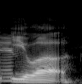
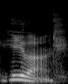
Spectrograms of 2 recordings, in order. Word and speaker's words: Hila: like i always say ela oh well i americanized it and he said like hilar because ela i say i like silent age yeah yeah don't use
